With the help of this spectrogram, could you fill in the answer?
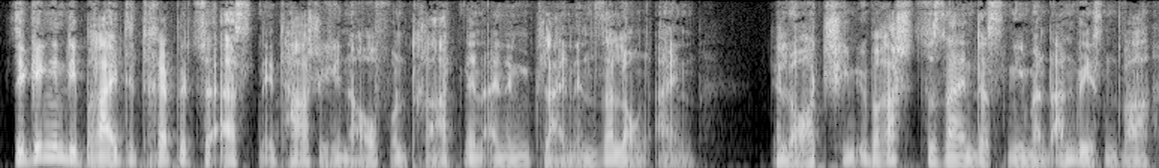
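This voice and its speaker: A man reading an audiobook aloud in an expressive storytelling way. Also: deep voice, moderate pace, vocal fry, breathy edge, dry recording, studio quality. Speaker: audiobook narrator. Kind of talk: scripted narration.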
